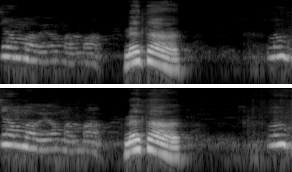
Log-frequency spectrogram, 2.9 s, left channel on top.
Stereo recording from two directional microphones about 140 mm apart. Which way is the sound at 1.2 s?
25° left (ahead or behind).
